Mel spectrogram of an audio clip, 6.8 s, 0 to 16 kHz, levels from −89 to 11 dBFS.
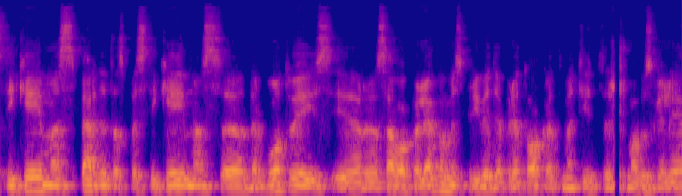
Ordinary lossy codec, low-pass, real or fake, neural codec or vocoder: MP3, 96 kbps; 14.4 kHz; real; none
